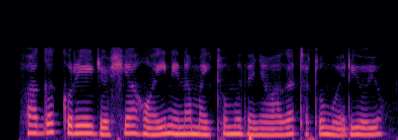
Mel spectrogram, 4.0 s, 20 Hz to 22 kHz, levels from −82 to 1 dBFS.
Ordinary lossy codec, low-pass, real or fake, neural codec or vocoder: AAC, 48 kbps; 5.4 kHz; real; none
